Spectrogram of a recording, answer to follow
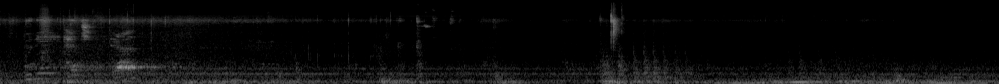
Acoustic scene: elevator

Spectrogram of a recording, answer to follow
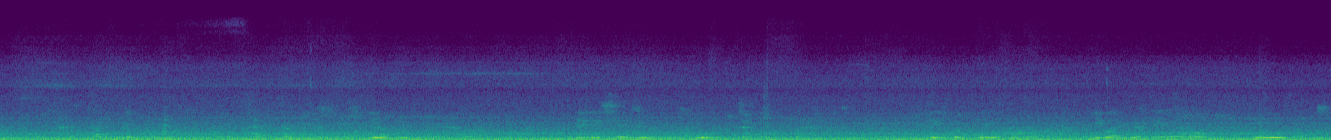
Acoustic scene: subway train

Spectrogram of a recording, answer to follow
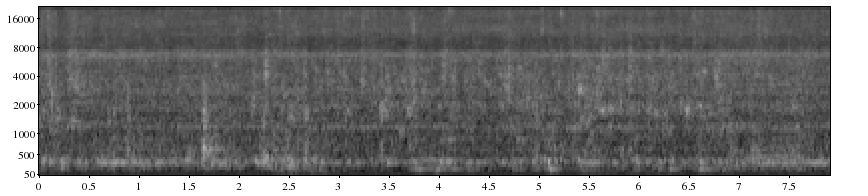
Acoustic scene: restroom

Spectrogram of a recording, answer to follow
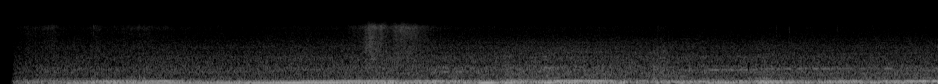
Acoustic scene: residential area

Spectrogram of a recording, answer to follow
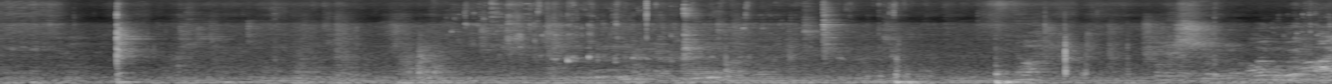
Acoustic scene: restaurant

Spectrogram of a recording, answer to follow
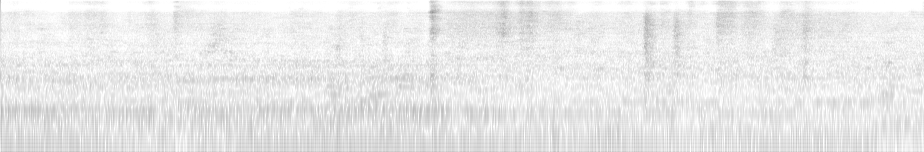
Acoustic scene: bus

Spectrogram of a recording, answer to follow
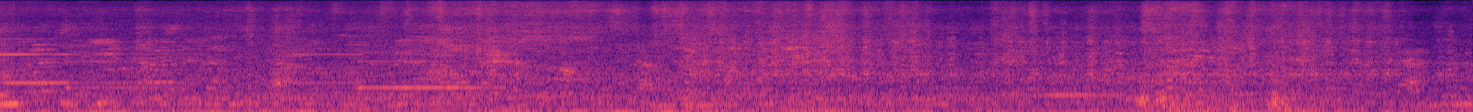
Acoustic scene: bus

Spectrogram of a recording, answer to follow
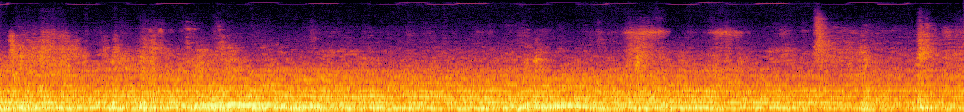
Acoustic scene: bus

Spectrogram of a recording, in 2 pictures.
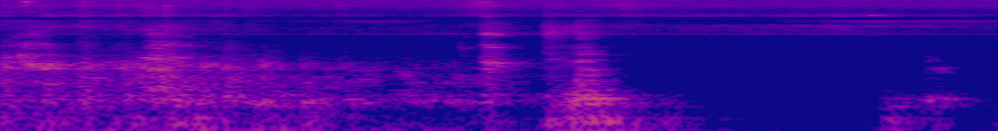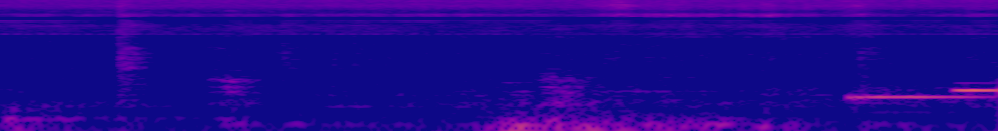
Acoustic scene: elevator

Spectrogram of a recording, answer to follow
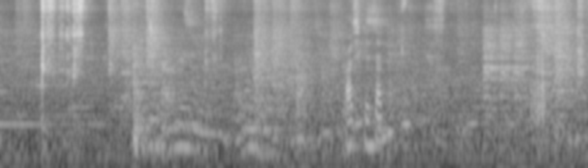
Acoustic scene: crowded indoor space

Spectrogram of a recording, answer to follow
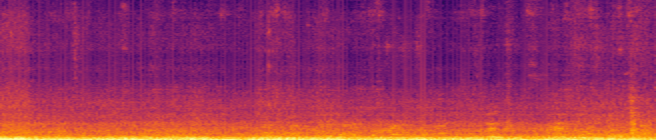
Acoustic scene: subway train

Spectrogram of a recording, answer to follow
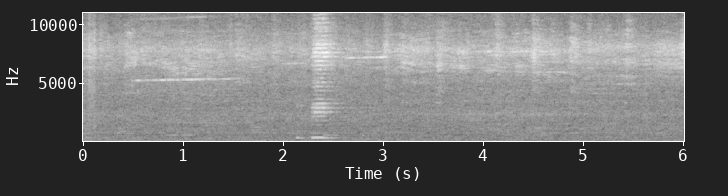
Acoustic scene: street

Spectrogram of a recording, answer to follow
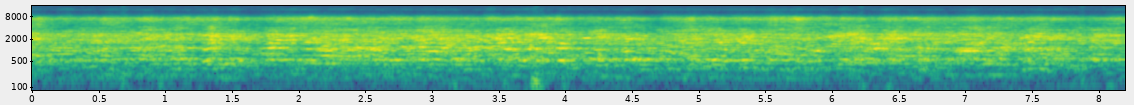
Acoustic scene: crowded indoor space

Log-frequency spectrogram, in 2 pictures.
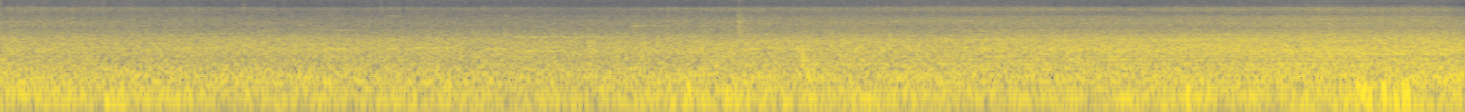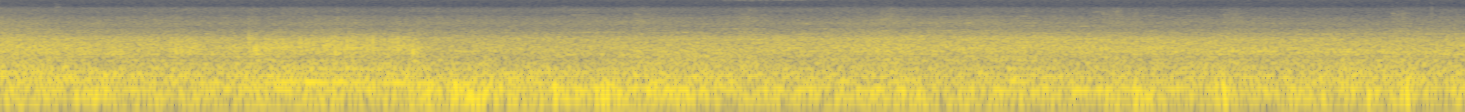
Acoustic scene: street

